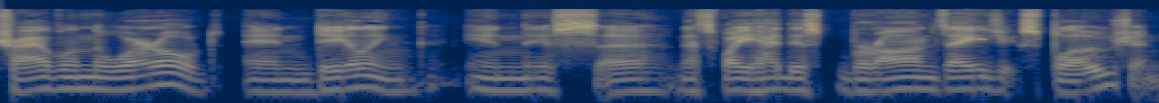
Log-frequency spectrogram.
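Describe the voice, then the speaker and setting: A man's fairly low voice with an East Tennessee accent and fairly even intonation, in a dry, close sound with no echo and a quiet background. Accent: Southern US (East Tennessee). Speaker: podcast guest. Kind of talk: casual chat.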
